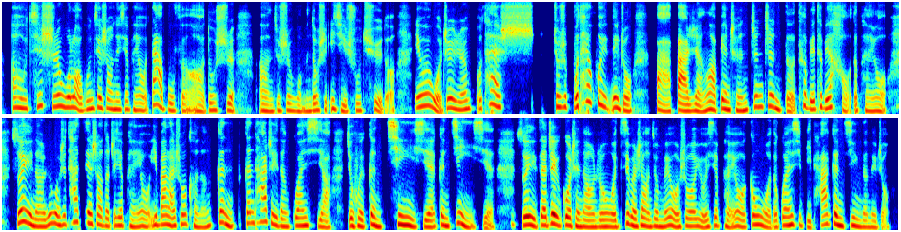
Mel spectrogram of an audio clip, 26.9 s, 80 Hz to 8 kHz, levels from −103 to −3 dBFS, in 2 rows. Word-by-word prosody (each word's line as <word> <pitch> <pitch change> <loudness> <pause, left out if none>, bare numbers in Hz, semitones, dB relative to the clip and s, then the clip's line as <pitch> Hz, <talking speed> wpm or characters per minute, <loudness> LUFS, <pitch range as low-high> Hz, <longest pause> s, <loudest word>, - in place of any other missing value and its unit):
哦， 250 -2 0
其 285 +6 -4
实 295 -2 -2
我 265 -2 +2
老 260 -7 +1
公 215 +4 0
介 255 +1 +1
绍 235 -2 -3
那 210 -1 +2
些 210 +1 -5
朋 200 -2 -3
友 180 -1 -4
大 325 -2 -3
部 190 -6 -3
分 175 0 -7
哦， 170 -5 -4
都 190 +5 -2
是 180 -2 -4 0.3
呃， 170 -2 -1
就 175 +2 -5
是 185 +2 -6
我 165 -2 -4
们 160 0 -3
都 180 +2 0
是 190 +2 -7
一 225 - -2
起 180 -7 -4
出 180 +4 -6
去 180 - -6
的。 - - -11 0.3
因 270 +2 +1
为 305 - +1
我 230 - +1
这 245 - +1
个 235 - +3
人 210 +3 +1
不 225 0 -8
太 315 +3 -1
是 290 - -8 0.3
就 280 - +1
是 275 - -1
不 265 -1 -1
太 415 - -6
会 315 -8 0
那 255 +4 +2
种 175 -6 0 0.3
把 170 -5 -2
把 170 +1 +2
人 170 -2 -1
哦， 200 +1 +3
变 205 +1 +3
成 185 -2 +1
真 280 +2 -3
正 270 -8 0
地 160 -6 -5
特 310 - -5
别 210 -7 +1
特 280 - -3
别 240 +1 +3
好 180 - -8
的 175 - -4
朋 175 -2 -4
友。 165 -1 -3 0.3
所 285 +3 +2
以 275 -6 +4
呢， 180 -3 +2
如 230 +7 +1
果 250 -4 +2
是 230 - -2
他 295 +6 -4
介 275 -3 +1
绍 230 -3 -2
的 190 - 0
这 200 +2 -6
些 205 0 +2
朋 190 -4 -2
友， 180 -1 -1
一 220 +5 0
般 235 +1 0
来 200 -3 +2
说 245 +4 -1
可 215 -6 -3
能 165 +5 -3
更 220 -8 +2
跟 275 0 -2
他 305 +3 -2
这 245 -7 +1
段 185 -2 0
关 205 +2 +2
系 205 -4 -4
啊， 160 -1 -4 0.2
就 195 0 +2
会 185 -2 +2
更 185 -2 +4
亲 225 +2 +5
一 180 - +2
些， 170 -1 -1
更 195 0 +2
近 205 -2 +2
一 165 - -7
些。 140 -5 -8 0.3
所 220 -1 +4
以 215 -4 +7
在 215 +4 +3
这 250 +5 +8
个 - - +1
过 210 +1 +4
程 190 -2 +3
当 170 -1 +1
中， 175 0 +1
我 170 - +2
基 220 +10 -2
本 200 -4 +5
上 195 -2 +2
就 185 +1 +1
没 180 +1 +2
有 190 -5 +2
说 190 +1 -1
有 165 -4 -1
一 - - +1
些 205 +4 -3
朋 185 -4 -4
友 185 -3 -1
跟 230 +7 +1
我 170 -8 -1
的 165 - -3
关 215 +5 +3
系 220 -2 -6
比 170 -5 -6
他 225 +9 -5
更 235 -4 +6
近 195 -1 +1
的 170 -1 -3
那 165 -1 -4
种。 175 - -13
200 Hz, 300 characters per minute, -19 LUFS, 175-235 Hz, 0.3 s, 这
